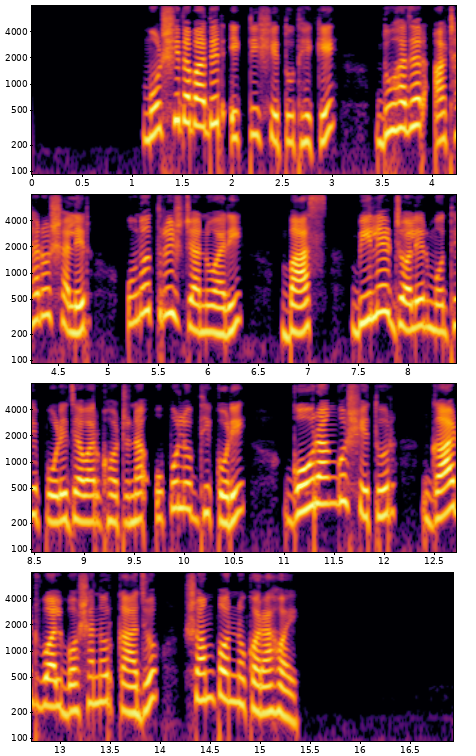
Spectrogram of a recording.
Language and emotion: Bengali, neutral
